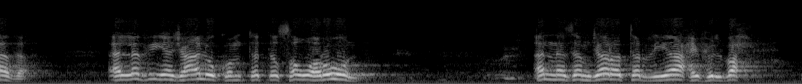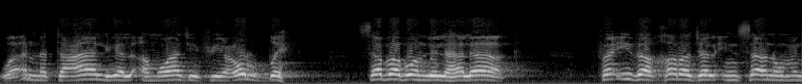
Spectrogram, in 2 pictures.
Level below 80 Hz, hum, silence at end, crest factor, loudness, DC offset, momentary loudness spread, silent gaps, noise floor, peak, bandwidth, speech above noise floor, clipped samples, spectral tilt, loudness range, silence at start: -66 dBFS; 50 Hz at -65 dBFS; 0 s; 14 dB; -21 LUFS; 0.3%; 10 LU; none; -57 dBFS; -8 dBFS; 9.2 kHz; 36 dB; under 0.1%; -6 dB/octave; 4 LU; 0 s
